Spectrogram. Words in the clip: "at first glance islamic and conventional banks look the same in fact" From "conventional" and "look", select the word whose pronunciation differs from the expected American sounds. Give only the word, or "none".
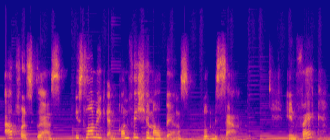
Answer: conventional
